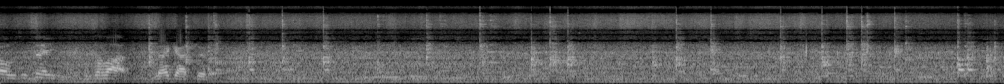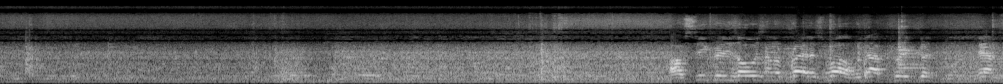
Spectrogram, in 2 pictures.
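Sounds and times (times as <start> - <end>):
meat sizzling on a griddle: 0.0 - 11.5
metal spatulas clacking on steel: 7.8 - 10.0.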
